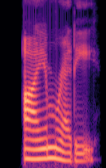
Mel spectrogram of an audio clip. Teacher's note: Notice the natural downward inflection at the sentence's end.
